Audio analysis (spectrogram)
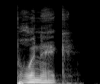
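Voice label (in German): "Bruneck", German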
